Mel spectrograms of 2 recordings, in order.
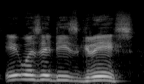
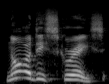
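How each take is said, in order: First: DISGRACE with a short Scottish "ay" vowel, louder; Scottish accent. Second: Said in the usual way. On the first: Shown as a demonstration. Streamer corrects himself for chat, Scottish accent. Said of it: "I'll try and do a Scottish accent".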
